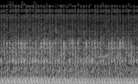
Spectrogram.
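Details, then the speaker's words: Barn-find VW Caddy pickup diesel, 154,000 miles, off the road over 20 years, first start: fires without hesitating into an even diesel clatter at idle with a regular, quick firing pulse and no stumbles or misses; healthy. "Here we go. It didn't even hesitate."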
